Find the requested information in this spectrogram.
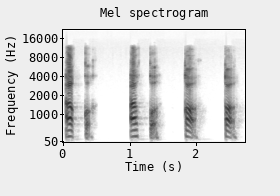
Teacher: innermost part of the tongue with what corresponds to it from the upper soft palate produces हुर्फ़ क़ाफ़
